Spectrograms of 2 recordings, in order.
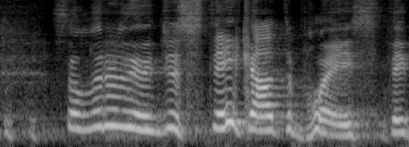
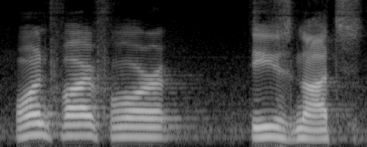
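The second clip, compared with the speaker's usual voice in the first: reading it slowly and flatly; slow, reluctant reading; slow deadpan read; 5 semitones lower, much slower than usual. Retold or imitated. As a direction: spell it out like reading a report. Cop reading email aloud.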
